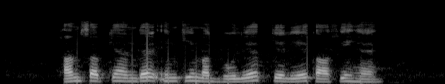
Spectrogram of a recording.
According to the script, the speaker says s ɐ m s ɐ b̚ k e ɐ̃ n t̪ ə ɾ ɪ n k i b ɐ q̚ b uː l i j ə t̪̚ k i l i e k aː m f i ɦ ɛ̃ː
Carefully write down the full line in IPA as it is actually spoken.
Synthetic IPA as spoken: h ɐ m s ɐ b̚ k e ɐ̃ n d̪ ə ɾ ɪ n k i m ɐ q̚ b uː l i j ə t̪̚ k e l i e k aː f i ɦ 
